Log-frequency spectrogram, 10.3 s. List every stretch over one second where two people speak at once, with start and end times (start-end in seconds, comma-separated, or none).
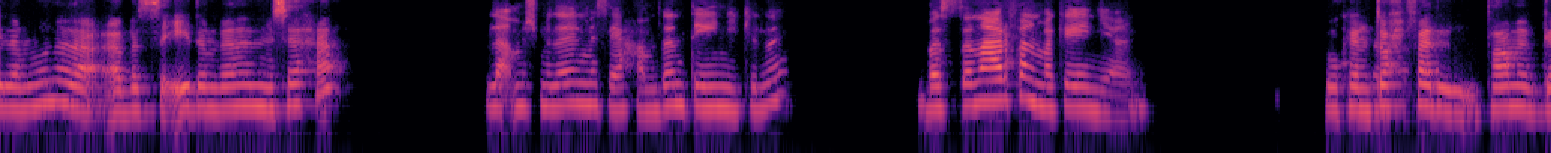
none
